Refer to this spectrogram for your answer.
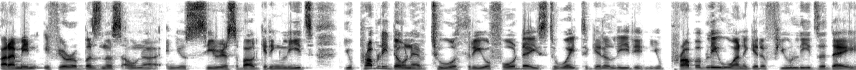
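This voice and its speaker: A medium-pitched man with a South African accent, very fast and with hardly any pauses, lively in intonation, over a quiet background. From South Africa, Johannesburg. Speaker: Google Ads expert and course creator; podcast guest, marketing teacher. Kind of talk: interview. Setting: video call. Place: studio. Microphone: studio mic.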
